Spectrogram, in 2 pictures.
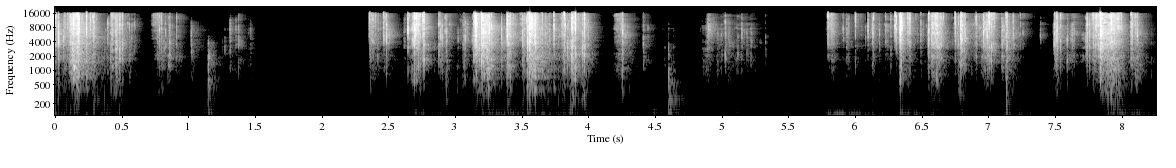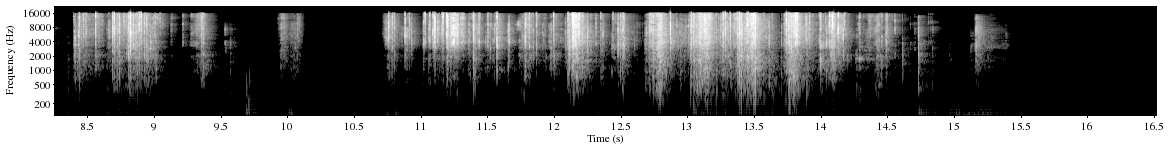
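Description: Trading cards shuffle and flick against each other.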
